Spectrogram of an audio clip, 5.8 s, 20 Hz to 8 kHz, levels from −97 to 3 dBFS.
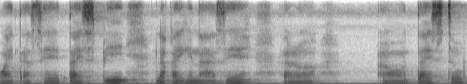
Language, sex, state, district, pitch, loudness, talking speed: Nagamese, female, Nagaland, Dimapur, 210 Hz, -23 LUFS, 125 wpm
